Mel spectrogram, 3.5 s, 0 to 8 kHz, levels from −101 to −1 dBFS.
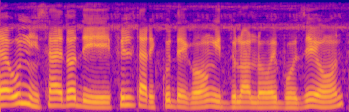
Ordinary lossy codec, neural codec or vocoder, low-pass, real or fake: none; codec, 16 kHz, 16 kbps, FreqCodec, larger model; 7.2 kHz; fake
